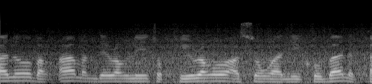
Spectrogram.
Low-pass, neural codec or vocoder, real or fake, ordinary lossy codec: 7.2 kHz; none; real; none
